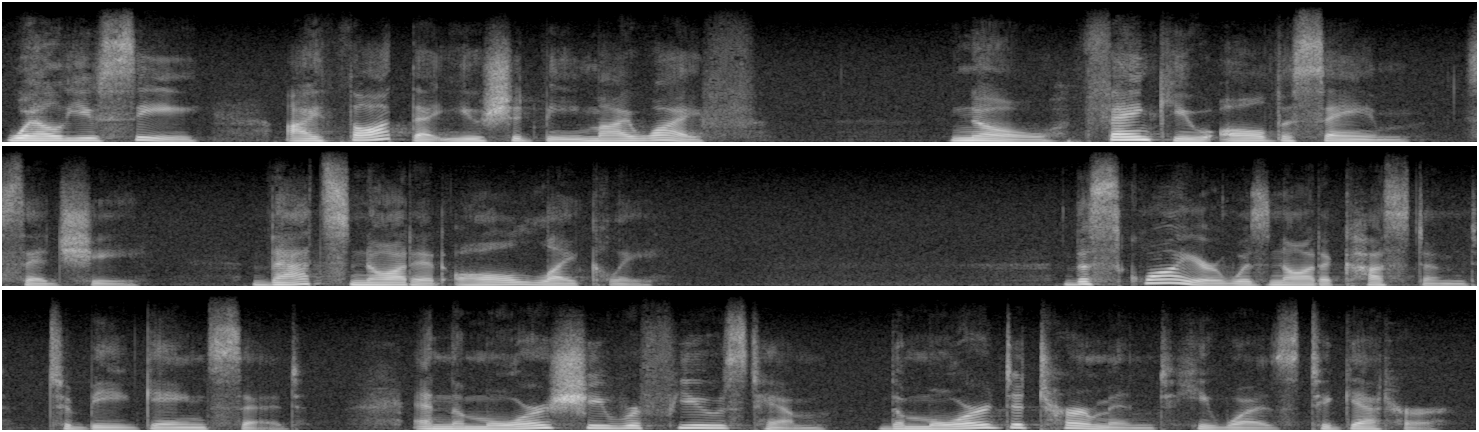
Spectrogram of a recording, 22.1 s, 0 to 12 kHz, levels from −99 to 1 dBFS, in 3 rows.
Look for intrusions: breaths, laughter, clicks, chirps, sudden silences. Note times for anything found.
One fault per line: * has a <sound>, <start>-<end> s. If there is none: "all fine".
all fine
